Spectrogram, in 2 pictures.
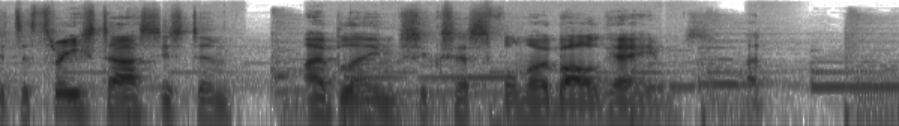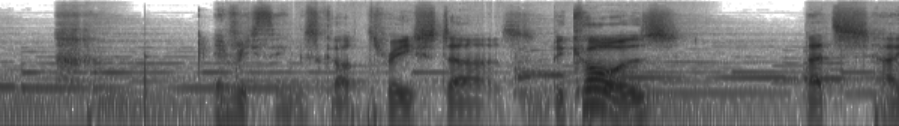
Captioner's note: sigh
